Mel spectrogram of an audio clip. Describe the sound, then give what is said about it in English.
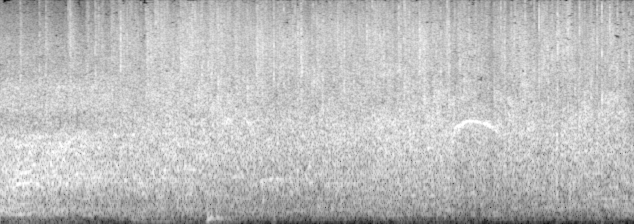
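An audience claps steadily for several seconds after a Parkinson's joke, a dense wash of hand claps at a loud, even level with a faint murmur of the crowd mixed in. “I think clapping a Parkinson's joke is in poor taste, ladies and gentlemen.”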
